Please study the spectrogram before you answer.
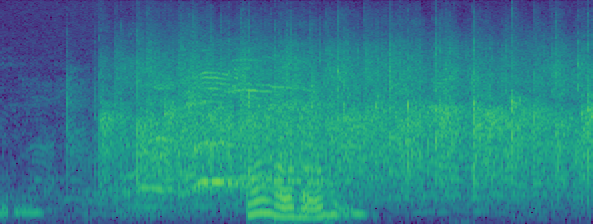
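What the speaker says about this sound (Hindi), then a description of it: "ताली से ऐसे बजा रहे हो जैसे कहीं बिल्कुल क्लास से पढ़ के आए हो ताली बजाना" Applause from a seated audience at a stone Jain temple gathering, a steady broad wash of clapping that swells after the first second and continues throughout, with someone speaking over it.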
